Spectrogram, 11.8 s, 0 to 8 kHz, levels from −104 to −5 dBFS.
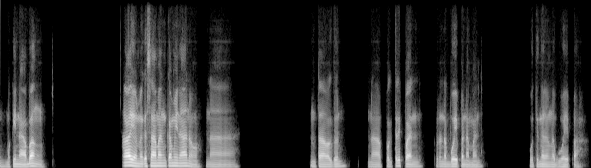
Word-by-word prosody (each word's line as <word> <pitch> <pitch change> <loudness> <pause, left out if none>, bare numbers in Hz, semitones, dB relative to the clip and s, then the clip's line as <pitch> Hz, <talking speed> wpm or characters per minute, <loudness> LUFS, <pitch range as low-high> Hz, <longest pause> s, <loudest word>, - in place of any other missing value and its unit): makinabang. 100 0 +2 1.6
Ay, 145 -1 +9
'yon, - - 0
may 110 - 0
kasama 125 +2 +5
na 130 -1 -1
kami 130 0 +3
na 130 0 +3
ano 90 -5 -4
na 95 -2 -9 1.9
Anong 105 -2 -11
tawag 100 -1 +2
dun, 105 +1 -3 0.5
napagtripan 100 +2 -3 0.2
pero 115 - -10
nabuhay 105 +1 0
pa - - -6
naman. 90 0 -5 0.9
Buti 100 +1 -9
na 100 -1 -2
lang 95 -1 -4
nabuhay 90 0 -4
pa. - - -10
100 Hz, 115 wpm, -22 LUFS, 95-120 Hz, 1.9 s, Ay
